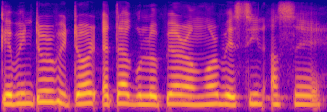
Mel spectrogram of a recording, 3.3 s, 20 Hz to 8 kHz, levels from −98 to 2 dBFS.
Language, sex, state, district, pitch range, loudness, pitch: Assamese, female, Assam, Sonitpur, 235-250 Hz, -16 LUFS, 245 Hz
